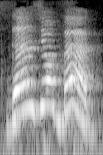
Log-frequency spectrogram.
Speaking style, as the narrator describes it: cried the fairy

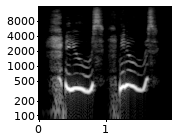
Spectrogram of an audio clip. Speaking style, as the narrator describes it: cried Polly

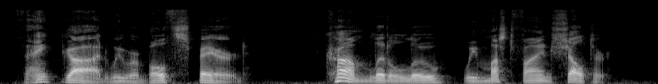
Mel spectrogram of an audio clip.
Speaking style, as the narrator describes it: sternly repressing the words which would have rushed from his heart, he said quietly

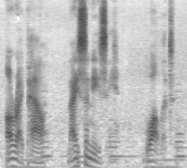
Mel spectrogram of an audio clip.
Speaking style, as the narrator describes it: a voice that calmly says

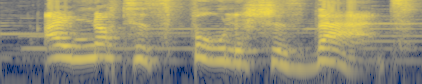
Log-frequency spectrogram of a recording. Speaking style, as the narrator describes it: snapped the dwarf

